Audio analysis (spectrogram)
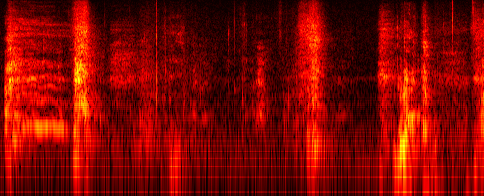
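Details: Female rescue dog sneezing non-stop with happiness indoors while being dressed warmly for a walk in cold weather: sharp short sneezes and snorts at irregular intervals, one after a whining whimper, with a woman's voice nearby.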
